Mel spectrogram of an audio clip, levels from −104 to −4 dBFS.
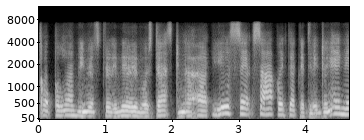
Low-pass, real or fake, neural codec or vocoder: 7.2 kHz; fake; codec, 16 kHz, 0.5 kbps, FreqCodec, smaller model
